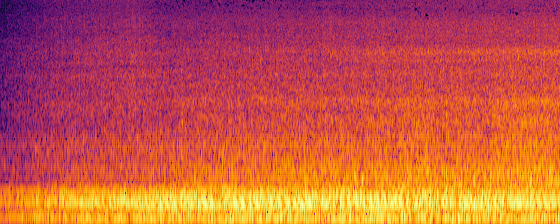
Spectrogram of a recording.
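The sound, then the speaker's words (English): A motorboat engine drones steadily, rising from quiet over the first second to a loud, continuous rumble with a throbbing low hum. No voices. “Gosh, smashing looking boat.”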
